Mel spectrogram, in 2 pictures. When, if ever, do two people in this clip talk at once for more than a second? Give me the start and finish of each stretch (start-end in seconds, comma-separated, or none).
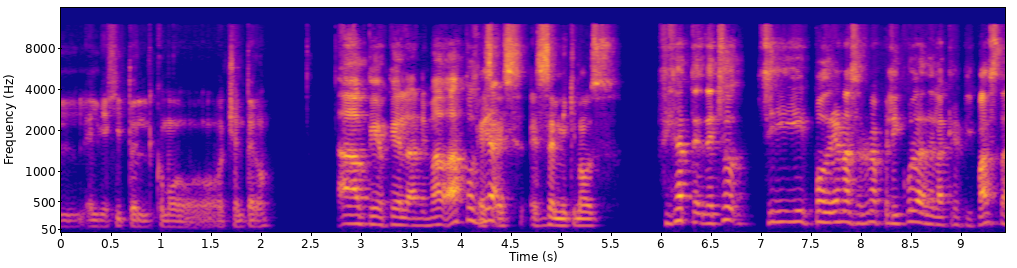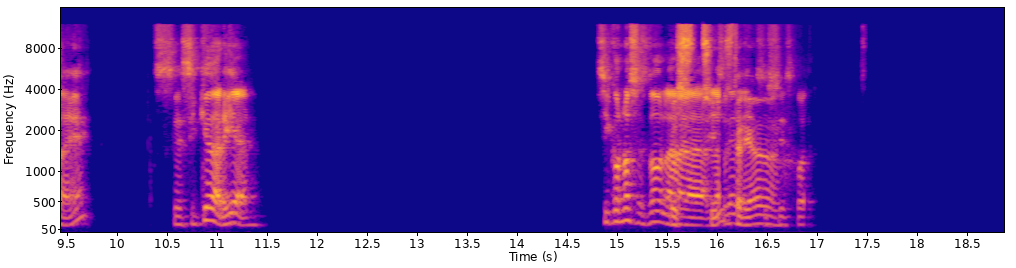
15.5-16.8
